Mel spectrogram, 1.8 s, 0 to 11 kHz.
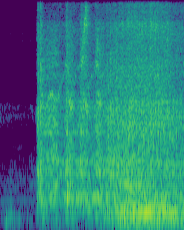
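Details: Renault Scenic 1 1.9 dCi diesel, first start attempt after fuel filter replacement and bleeding. A sudden loud burst as the starter turns and the engine tries to catch but doesn't settle into idle; fails to start.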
